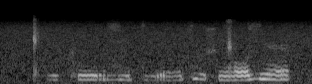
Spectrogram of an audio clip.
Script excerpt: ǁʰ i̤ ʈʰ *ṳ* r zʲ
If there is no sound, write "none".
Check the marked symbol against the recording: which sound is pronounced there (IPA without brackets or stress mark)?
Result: u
